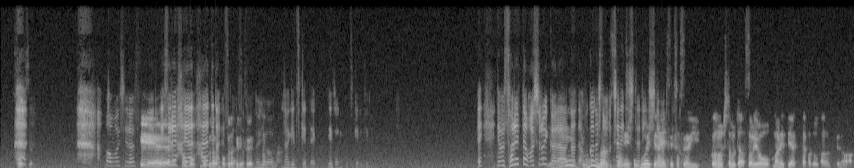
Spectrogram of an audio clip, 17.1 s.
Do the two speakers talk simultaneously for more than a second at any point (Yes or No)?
Yes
